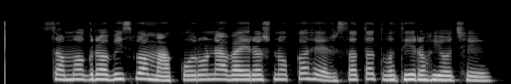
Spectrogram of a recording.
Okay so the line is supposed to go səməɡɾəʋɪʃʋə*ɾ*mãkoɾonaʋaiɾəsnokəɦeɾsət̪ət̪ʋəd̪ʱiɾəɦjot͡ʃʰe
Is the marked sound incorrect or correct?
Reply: incorrect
